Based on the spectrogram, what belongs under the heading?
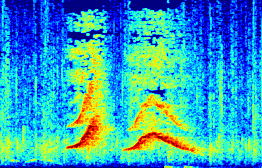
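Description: A burst of crowd applause greeting a guest introduced on a show, a steady hiss of clapping with two swooping whistles rising and falling over it, plus a pair of soft low thumps near the end.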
